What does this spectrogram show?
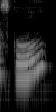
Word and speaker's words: school: school. 네. 이렇게 쓰시면 됩니다. 이때 CH가 예외적으로 크라고 소리가 나죠.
